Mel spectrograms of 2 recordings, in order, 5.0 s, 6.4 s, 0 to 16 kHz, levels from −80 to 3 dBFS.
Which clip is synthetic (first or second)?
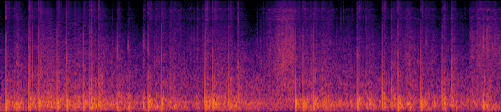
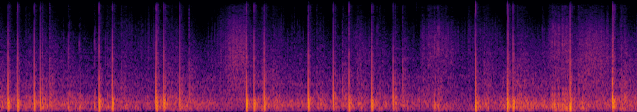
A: first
